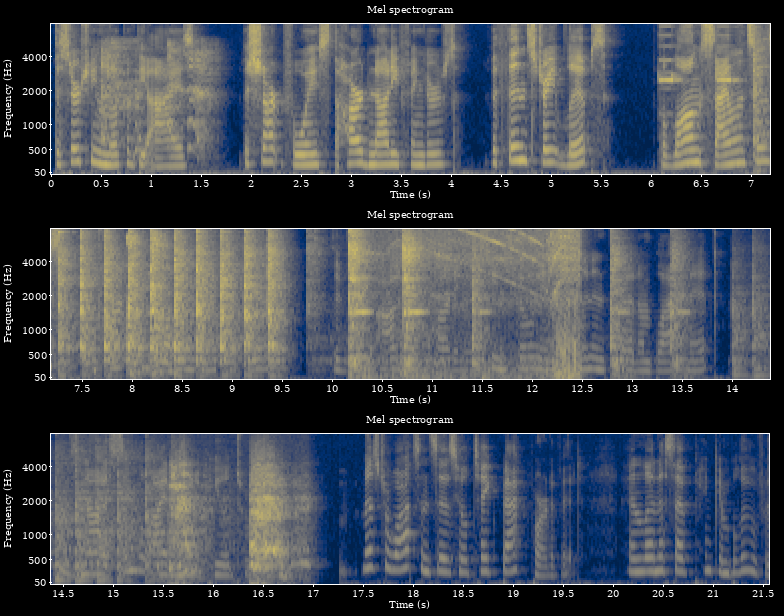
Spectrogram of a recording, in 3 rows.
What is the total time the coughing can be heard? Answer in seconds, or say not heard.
4 s.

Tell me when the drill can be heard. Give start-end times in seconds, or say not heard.
10.2-12.5.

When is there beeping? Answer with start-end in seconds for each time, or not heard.
6.0-6.8.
